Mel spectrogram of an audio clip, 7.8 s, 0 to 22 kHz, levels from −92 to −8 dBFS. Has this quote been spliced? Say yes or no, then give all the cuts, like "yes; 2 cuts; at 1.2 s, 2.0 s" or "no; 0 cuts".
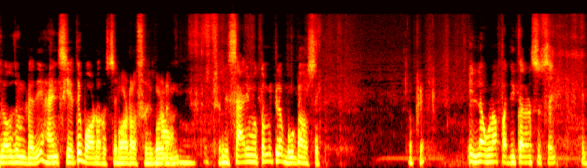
no; 0 cuts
